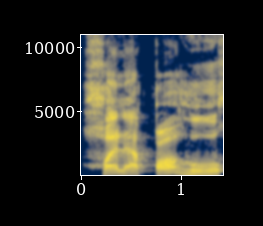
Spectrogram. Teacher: खलक़हु खौफ हरूफ मुस्तआलिया में से है, क़ौफ भी हरूफ मुस्तआलिया में से है, दोनों हरूफ को पुर पढ़ा जाएगा, लेकिन लाम बीच में बारीक पढ़ना, ये आपने बीच में इसको पुर नहीं करना।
